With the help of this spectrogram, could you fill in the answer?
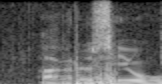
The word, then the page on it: agressiu: Catalan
